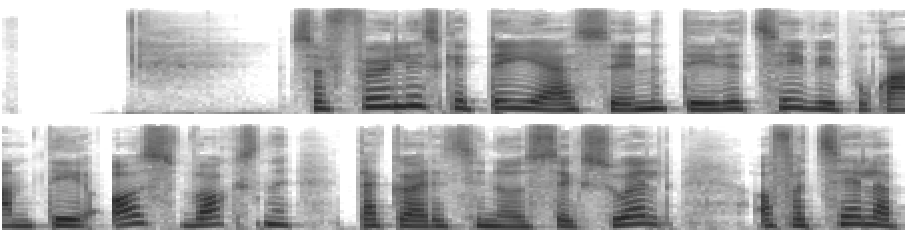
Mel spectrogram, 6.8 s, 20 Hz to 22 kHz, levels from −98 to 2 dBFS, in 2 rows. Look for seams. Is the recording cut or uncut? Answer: cut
